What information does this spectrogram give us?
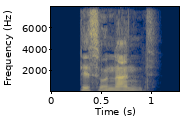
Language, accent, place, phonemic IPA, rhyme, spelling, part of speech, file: German, Germany, Berlin, /dɪsoˈnant/, -ant, dissonant, adjective, De-dissonant.ogg
- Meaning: dissonant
